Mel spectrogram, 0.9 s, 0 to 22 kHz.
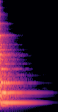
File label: F4, VIOLIN SPICC; Xsample VOL-5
